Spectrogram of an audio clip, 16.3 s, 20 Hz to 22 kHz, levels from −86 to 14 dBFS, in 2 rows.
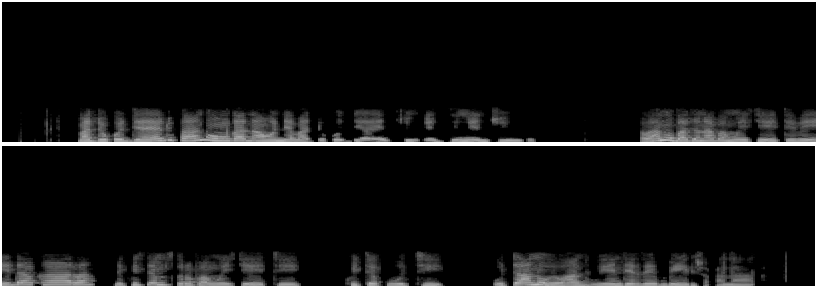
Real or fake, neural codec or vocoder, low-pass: real; none; 5.4 kHz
